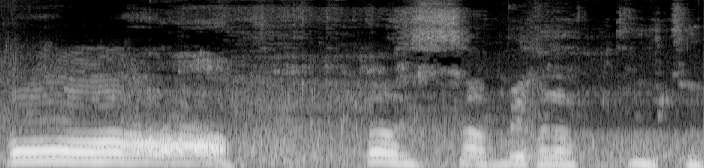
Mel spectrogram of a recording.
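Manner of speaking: very slow, loud groaning curse; in ice cold water. Real, not acted. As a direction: drag it out, numb with cold. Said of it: "Elle est gelée".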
